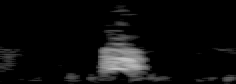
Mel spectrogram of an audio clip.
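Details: Finnish Spitz named Aamu barking at two reindeer walking close while crossing a snow pack on the climb up Mulen; one short, sharp bark amid quiet background rustle.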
